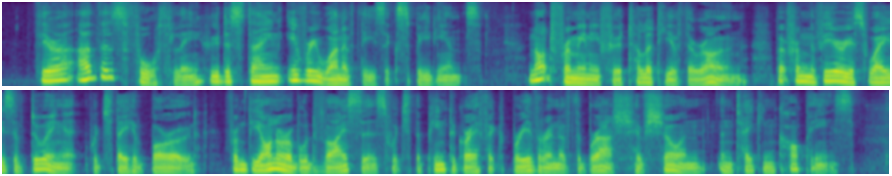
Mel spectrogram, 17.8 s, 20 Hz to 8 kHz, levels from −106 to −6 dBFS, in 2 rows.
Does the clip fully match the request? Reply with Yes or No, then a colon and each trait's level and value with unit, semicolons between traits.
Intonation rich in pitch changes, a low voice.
Yes: wide, 6.2 semitones; low, 110 Hz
